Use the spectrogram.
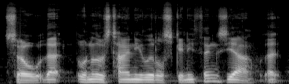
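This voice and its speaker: A man chatting casually as a game co-host in a measured, explanatory way. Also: on the low side, fairly even intonation, no room sound, soft background music. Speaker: gaming co-host. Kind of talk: casual chat during a game.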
